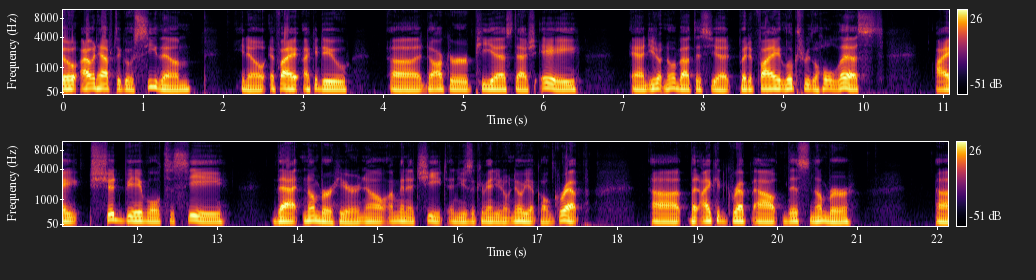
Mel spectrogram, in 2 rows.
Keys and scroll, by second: 1.3-6.1 typing, 8.5-11.1 typing, 12.4 typing, 14.3 Return, 14.3-18.1 typing.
